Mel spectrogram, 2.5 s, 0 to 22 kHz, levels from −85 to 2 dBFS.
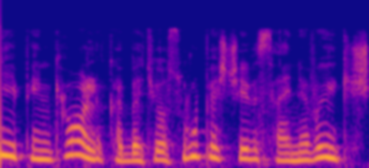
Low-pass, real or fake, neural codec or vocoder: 10.8 kHz; real; none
